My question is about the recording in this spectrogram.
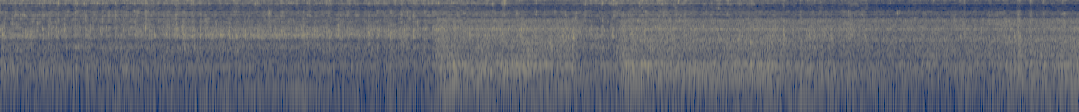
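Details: GE top-load washer with a control board fault, tested with water added: low, steady drain-pump hum holding an even drone without grinding or knocking; drain pump running normally.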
